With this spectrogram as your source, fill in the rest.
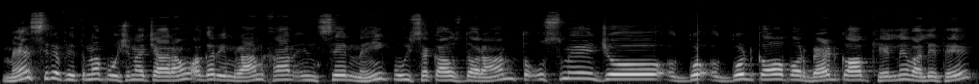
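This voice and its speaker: A man with a Pakistani Urdu accent speaks as a political guest on a talk show. His voice sits high, and his delivery is slow and measured. He pauses and restarts as he builds his point. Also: mellow.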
